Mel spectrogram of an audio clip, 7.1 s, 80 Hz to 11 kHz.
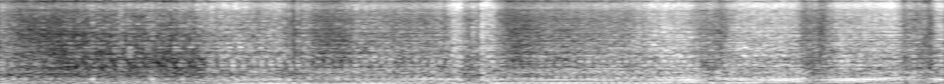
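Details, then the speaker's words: Mid-1970s Canadian military Chevy 1-ton gas V8 truck pulled from a field, running on a salvaged carburetor with the fuel pump fed from the battery: steady even idle, clean rev and smooth return; running well. "Brandon's truck here seemed to be running good. We ran it for a few minutes."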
